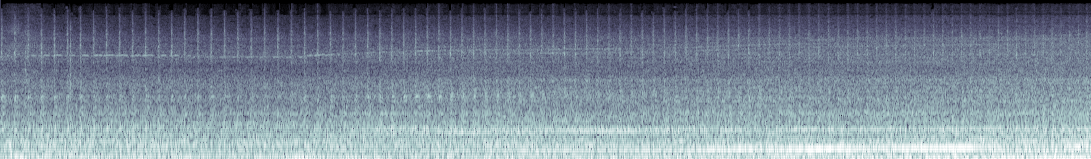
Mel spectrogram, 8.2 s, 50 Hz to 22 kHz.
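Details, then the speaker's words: Chevy truck V8 (engine famous for rocker arm/lifter issues), dealer had called for engine and transmission; plugs and wires reportedly replaced; choppy idle with repeating chug and skipped beat, dead miss; misfire cause unconfirmed, compression test and valve cover check planned. "It's got a dead miss in it, dude."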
